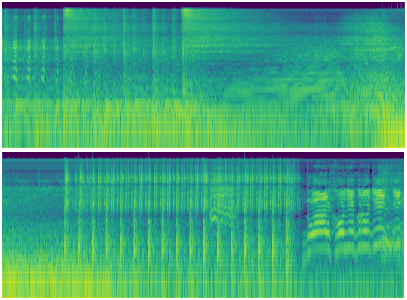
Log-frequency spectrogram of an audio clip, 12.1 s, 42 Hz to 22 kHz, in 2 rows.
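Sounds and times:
deep boom: 5.6s - 8.2s
crows cawing: 9.1s - 9.8s.

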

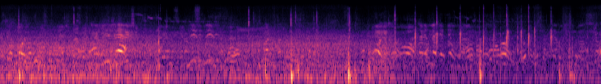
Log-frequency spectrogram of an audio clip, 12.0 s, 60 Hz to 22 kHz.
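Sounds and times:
distant shouts of players: 0.0s - 12.0s
ball being kicked: 0.3s - 0.6s, 3.1s - 3.6s, 4.9s - 7.6s.

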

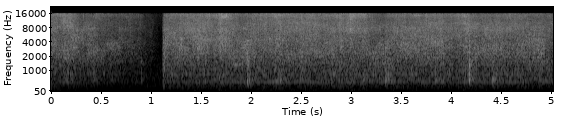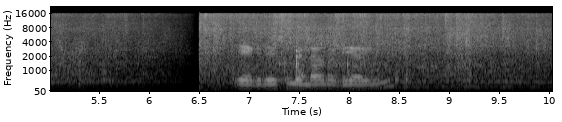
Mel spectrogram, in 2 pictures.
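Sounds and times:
meat sizzling in a pan: 0.0s - 10.0s
spatula knocking and scraping pan: 1.5s - 5.8s, 7.2s - 9.3s.

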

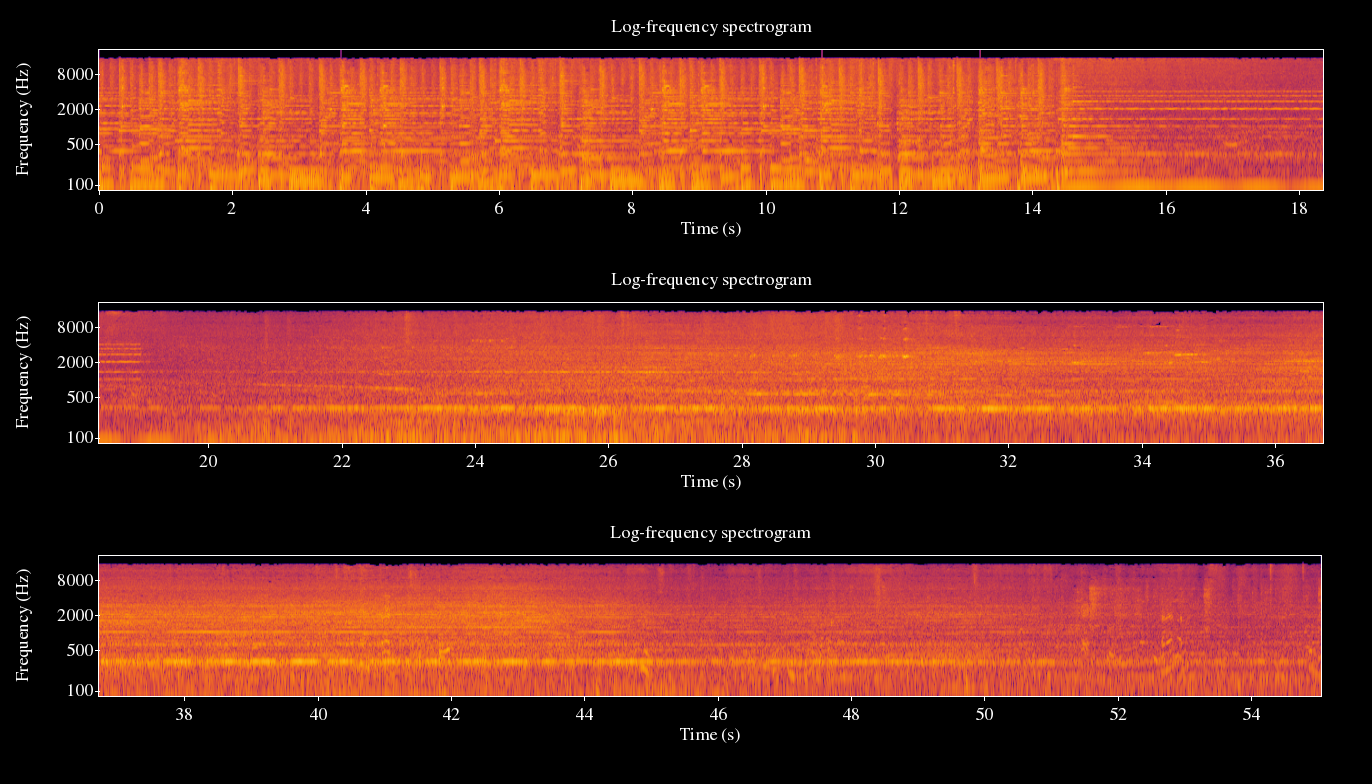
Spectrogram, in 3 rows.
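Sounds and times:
electric train whine and hum: 0.0s - 55.0s.

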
